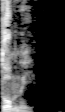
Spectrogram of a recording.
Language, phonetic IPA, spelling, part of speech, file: Russian, [ˈtomnɨj], томный, adjective, Ru-томный.ogg
- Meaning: languishing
